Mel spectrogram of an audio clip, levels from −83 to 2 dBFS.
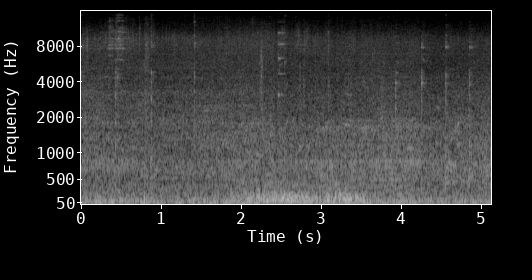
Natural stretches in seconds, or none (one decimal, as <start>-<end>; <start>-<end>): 0.0-5.1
